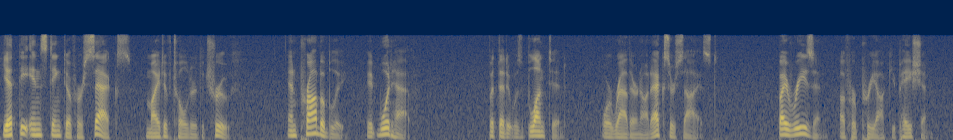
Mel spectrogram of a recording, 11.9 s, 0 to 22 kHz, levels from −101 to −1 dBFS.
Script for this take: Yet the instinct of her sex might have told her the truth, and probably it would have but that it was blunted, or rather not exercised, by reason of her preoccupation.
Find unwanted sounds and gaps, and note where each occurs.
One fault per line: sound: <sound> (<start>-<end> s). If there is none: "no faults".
no faults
